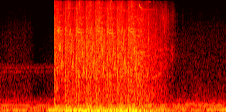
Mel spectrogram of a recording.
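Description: A laser beam fires with a loud crackling roar.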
